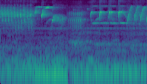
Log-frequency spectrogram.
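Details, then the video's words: Canary, described as a strong singer suited for tutoring other birds, delivering a quick varied song: dense high trilling, short whistled slurs and brief buzzy rolls in close succession over a faint low hum. "kenari gacor cocok untuk bahan masteran good canary singing"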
